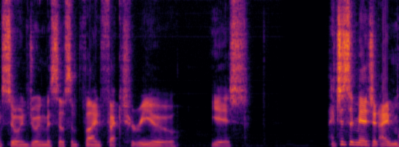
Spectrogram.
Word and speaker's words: Factorio: Is that how I pronounce it? Factorio. Factorio. That's how it is.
